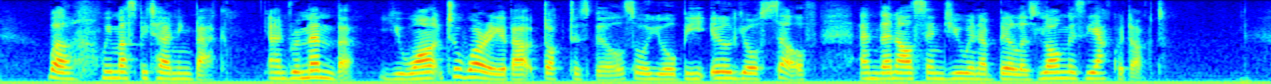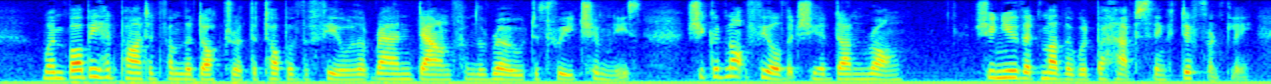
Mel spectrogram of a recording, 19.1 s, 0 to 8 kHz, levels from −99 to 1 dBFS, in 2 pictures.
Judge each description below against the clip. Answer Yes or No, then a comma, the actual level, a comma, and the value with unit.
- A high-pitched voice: Yes, high, 195 Hz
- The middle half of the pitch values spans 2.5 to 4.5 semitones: Yes, average, 2.8 semitones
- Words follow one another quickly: Yes, fast, 225 wpm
